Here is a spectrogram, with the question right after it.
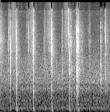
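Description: Tarot cards shuffled by hand in a series of quick riffling bursts, about a dozen crisp rustles at an uneven pace, close and clear with no voices.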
